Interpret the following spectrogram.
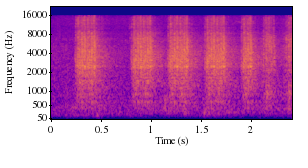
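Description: Press photographers' camera shutters firing in quick succession, short sharp clicks about two to three times a second.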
